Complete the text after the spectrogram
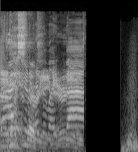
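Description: Several young men and women laugh together.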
